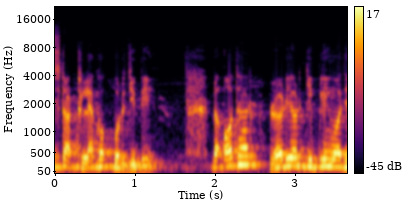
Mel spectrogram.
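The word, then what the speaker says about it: Rudyard: আজকে আমরা পড়ব class 7 lesson 7 Mowgli among the Wolves by রাডিয়ার্ড Kipling. Mowgli among the Wolves by রাডিয়ার্ড Kipling. উচ্চারণ লক্ষ্য করো, রাডিয়ার্ড Kipling, not রুডিয়ার্ড। Mowgli among the Wolves, উলভ থেকে আসছে উলভস, নেকড়ে বাঘেরা, নেকড়ে বাঘেদের মধ্যে মোগলি।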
